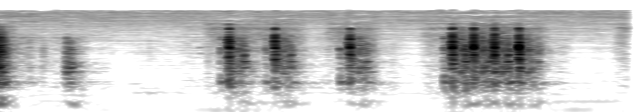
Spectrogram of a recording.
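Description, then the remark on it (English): Muffled keystrokes from a portable typewriter with a sheet of paper inserted, resting in a lap to deaden the noise and vibration, come in irregular little clusters, a quick burst near the end, fairly quiet, with no voices. “You insert a sheet of paper into the portable. Put it in your lap to deaden the noise and vibration.”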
